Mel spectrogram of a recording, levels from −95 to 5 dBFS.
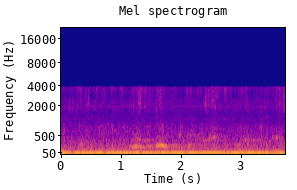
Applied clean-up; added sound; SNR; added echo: neural separator model SepFormer DNS4.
